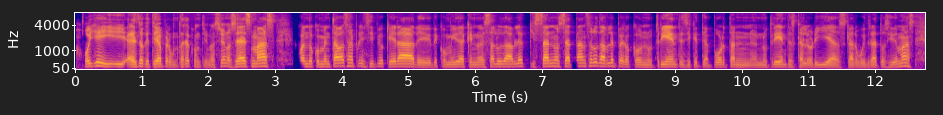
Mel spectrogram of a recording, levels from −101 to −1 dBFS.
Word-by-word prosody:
Oye, 160 +5 +4
y 140 -2 +1
y - - -2
es 130 +2 +5
lo 165 - +2
que 145 - -3
te 140 - -2
iba 145 - +8
a - - -13
preguntar 130 +2 -6
a 150 - -1
continuación. 130 +3 -5
O - - -3
sea, 140 +4 +7
es 155 - +9
más, 160 +2 +5 0.3
cuando 150 -1 -2
comentabas 150 +5 +1
al 170 - -2
principio 155 -1 -8
que 140 - -3
era 145 0 +5
de 115 -2 -6
de 120 +1 -11
comida 125 +4 -4
que 120 - -4
no 125 +2 -7
es 125 - -2
saludable, 145 +3 -1
quizá 155 +1 +3
no 165 +1 -4
sea 155 +1 +2
tan 165 +1 -3
saludable, 170 -2 -1
pero 135 -2 -6
con 125 -1 -8
nutrientes 130 +1 +2
y 115 - -10
que 110 - -10
te 110 - -10
aportan 120 -2 -8
nu 105 +1 -11
nutrientes, 120 +1 -3
calorías, 110 0 -4
carbohidratos 110 +3 -7
y 120 - -9
demás. 165 +6 -2
140 Hz, 220 wpm, -24 LUFS, 120-150 Hz, 0.3 s, es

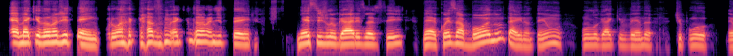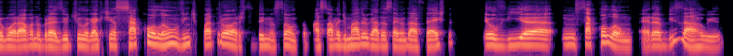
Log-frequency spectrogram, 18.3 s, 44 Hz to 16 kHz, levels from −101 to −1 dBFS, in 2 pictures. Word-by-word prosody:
É 190 - +10
Mc 185 +2 +7
Donald's 195 +2 +7
tem, 145 -6 +4
por 155 - -5
um 175 - +5
acaso 185 -1 +2
Mc 195 +3 -1
Donalds 205 -3 +3
tem. 155 -2 +4 0.6
Nesses 175 +2 +3
lugares 165 -1 +6
assim, 160 +2 +1 0.2
né, 145 -1 +3
coisa 175 -1 +2
boa 160 +10 +3
não 245 +5 0
tem, 135 - +1
não 125 -1 -7
tem 135 +4 -5
um 180 0 -5 0.3
um 145 +1 -5
lugar 145 -1 -3
que 140 - -14
venda 135 0 -5 0.3
tipo, 140 -2 -5 0.2
eu 125 0 -4
morava 125 +2 -1
no 135 -2 -9
Brasil, 130 -1 -3
tinha 140 +1 -11
um - - -5
lugar 125 0 -2
que 125 - -26
tinha 140 -2 -7
sacolão 155 +2 -3
24 150 +1 -7
horas, 130 -5 -2
você 135 - -39
tem 135 -1 -6
noção? 125 0 -7
Que - - -22
eu - - -17
passava 130 +2 -5
de 130 - -10
madrugada 140 -2 -3
saindo 125 -1 -6
da 125 -2 -3
festa, 125 +9 -6 0.4
eu 150 -1 -2
via 145 +1 -1
um 150 0 -10
sacolão, 150 -4 -3
era 135 0 -4
bizarro, 130 - -5
isso. 115 +1 -12
145 Hz, 185 wpm, -19 LUFS, 130-170 Hz, 0.6 s, É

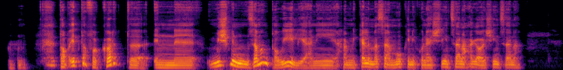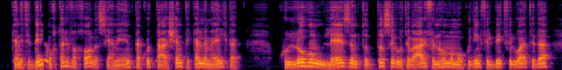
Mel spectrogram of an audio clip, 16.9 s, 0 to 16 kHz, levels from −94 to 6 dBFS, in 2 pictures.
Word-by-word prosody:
اهم، - - -16 0.5
طب - - -1
أنت - - +3
فكرت - - +1 0.4
إن 90 -2 -2 0.2
مش - - +3
من 115 -4 +7
زمن 265 - +4
طويل 155 - +1
يعني، 85 +1 -4
إحنا 105 - -6
بنتكلم 110 +5 +1
مثلًا 110 -3 0
ممكن 110 +1 -2
يكون 95 -1 -5
20 110 +6 -2
سنة، 115 -2 0
حاجة 110 0 -1
و20 110 +5 -2
سنة، 100 -2 -4 0.8
كانت 100 0 -3
الدنيا 190 +6 +3
مختلفة 145 +1 -4
خالص - - -2
يعني، 90 +3 -5
أنت 120 0 -3
كنت 120 -1 -6
عشان 135 0 0
تكلم 125 -7 0
عيلتك 115 +4 -4 0.6
كلهم، 130 +3 +4
لازم 120 +5 +2
تتصل، 140 +5 -1
وتبقى 100 -3 -1
عارف - - +2
إن 110 - 0
هم 125 +3 0
موجودين 105 +5 -2
في 125 - -9
البيت 130 +1 -1
في - - -9
الوقت 120 +3 0
ده، 130 +1 +1
110 Hz, 155 wpm, -22 LUFS, 95-125 Hz, 0.8 s, من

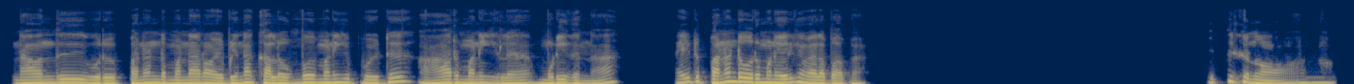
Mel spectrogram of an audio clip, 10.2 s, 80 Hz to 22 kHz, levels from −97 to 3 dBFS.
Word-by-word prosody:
நான் 140 +1 +2
வந்து 150 +2 +1 0.2
ஒரு 135 -1 +2
12 150 +2 +1
மணி 140 +1 +1
நேரம், 145 -1 +2
எப்படின்னா 145 +6 0
காலையில் 140 -2 +2
9:00 165 +4 +1
மணிக்குப் 170 -1 -1
போயிட்டு, 150 +5 0 0.3
6:00 155 +1 +1
மணியில் 145 -3 0 0.3
முடியுதுன்னா, 135 -4 0 0.6
நைட் 190 +5 -1
12:00, 200 +5 +4
1:00 175 - +2
மணி 160 -1 +3
வரைக்கும் 175 -2 +1
வேலை 145 -1 +1
பார்ப்பேன். 125 +2 -3 2.6
புத்துக்கணும். 150 - -2
150 Hz, 130 wpm, -23 LUFS, 140-165 Hz, 2.6 s, 12:00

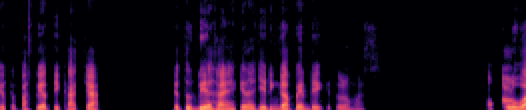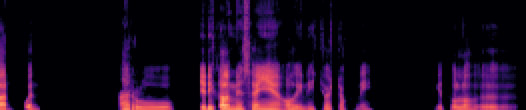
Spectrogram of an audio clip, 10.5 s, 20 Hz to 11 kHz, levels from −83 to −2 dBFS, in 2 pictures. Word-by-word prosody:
gitu - - -9
pas - - -9
liat - - 0
di - - -7
kaca. - - -1 0.7
Itu 170 0 -2
biasanya 130 -2 +4
kita 160 +1 -2
jadi 130 -4 -1
nggak 105 -3 +3
pede 115 +1 -1
gitu 95 - -13
loh, 90 - -13
Mas. 90 - -27 1.2
Mau - - -13
keluar 105 -1 +5
pun. 95 - -3 0.8
Ngaruh. 115 -10 -1 0.3
Jadi, 130 +5 +5
kalau 120 - +9
misalnya, 110 -2 +3
"Oh 140 - 0
ini 130 +2 -8
cocok 115 +1 -8
nih," 125 +1 -14 0.7
gitu - - -13
loh, 90 0 -2
eee, 95 0 -7
115 Hz, 160 wpm, -27 LUFS, 100-130 Hz, 1.2 s, kalau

